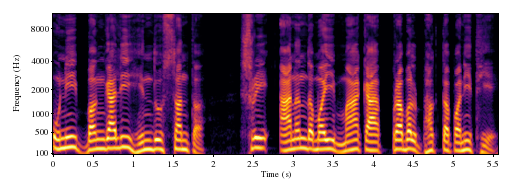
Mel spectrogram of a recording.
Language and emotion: Nepali, neutral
